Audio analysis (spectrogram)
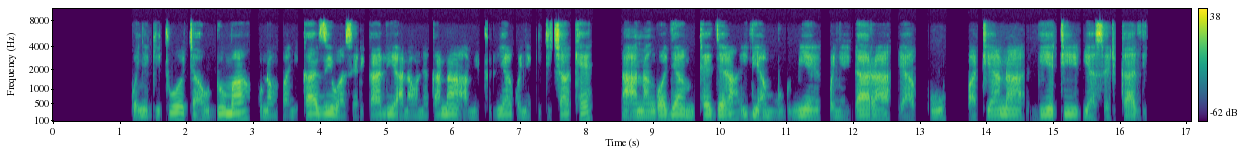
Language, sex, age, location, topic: Swahili, male, 25-35, Nakuru, government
